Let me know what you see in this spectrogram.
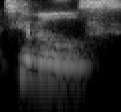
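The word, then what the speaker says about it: Theobalds: um and then they went off to tibbles this is how they pronounce theo bells in those days um and which was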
